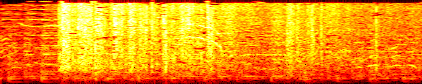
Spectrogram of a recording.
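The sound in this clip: Burning chihuahua firework figures crackle and fizz at a festival in Quito, a dense, sustained stream of rapid pops and sizzling, with voices mixed in.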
